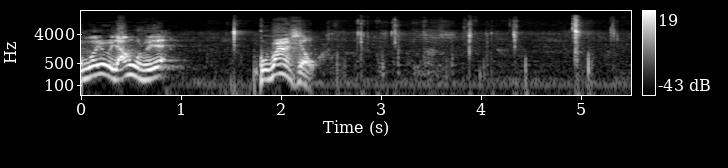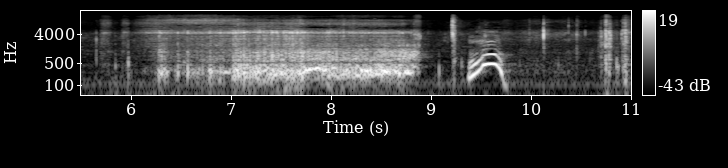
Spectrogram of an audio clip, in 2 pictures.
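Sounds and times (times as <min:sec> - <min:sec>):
slurping marrow from a bone: 0:05.7 - 0:09.3.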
